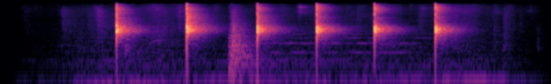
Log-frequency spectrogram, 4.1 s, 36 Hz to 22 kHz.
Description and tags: mySound-49GR-XiaoTian
Sounds from objects and body sounds recorded at the 49th primary school of Athens. The source of the sounds has to be guessed.
49th-primary-school-of-Athens, Greece, hand, mySound, snap, TCR, XiaoTian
